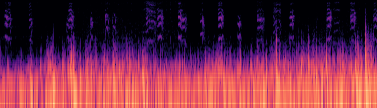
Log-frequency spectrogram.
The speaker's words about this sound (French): c'est peut-être l'enseignement de ces weavers birds, ces petits oiseaux qui pèsent peut-être une dizaine de grammes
